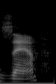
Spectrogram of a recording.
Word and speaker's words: XAMPP: we get to to the class um so zamp is pronounced zamp you might think it starts with The Zed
